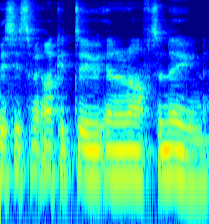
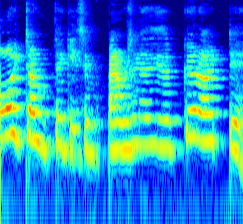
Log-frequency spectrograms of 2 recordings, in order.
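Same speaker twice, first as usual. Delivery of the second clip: put-on voice, very high, loud and squeaky; 14 semitones higher, 8 dB louder than usual. The speaker pretends to be the producer replying to the host, squeaky producer voice. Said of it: "doing a squeaking voice pretending to be a producer".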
